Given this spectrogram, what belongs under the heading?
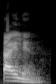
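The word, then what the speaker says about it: ptyalin: तो सही आंसर क्या है हमारे पास, टाइलिन। पी साइलेंट होता है इसमें।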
